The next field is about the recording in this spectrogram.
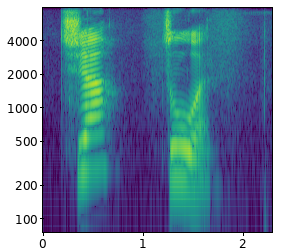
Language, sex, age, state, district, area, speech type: Kashmiri, female, 18-30, Jammu and Kashmir, Bandipora, rural, read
